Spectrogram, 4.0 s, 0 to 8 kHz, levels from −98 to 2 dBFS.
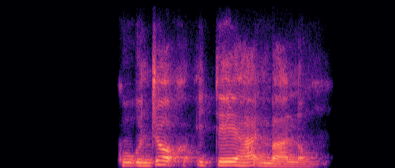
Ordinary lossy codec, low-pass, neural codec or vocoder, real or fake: Opus, 32 kbps; 7.2 kHz; codec, 16 kHz in and 24 kHz out, 1 kbps, XY-Tokenizer; fake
